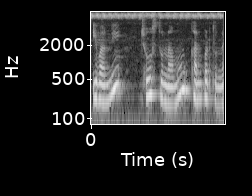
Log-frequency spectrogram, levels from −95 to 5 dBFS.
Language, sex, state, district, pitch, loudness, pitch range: Telugu, female, Andhra Pradesh, Annamaya, 230 Hz, -14 LUFS, 210-285 Hz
